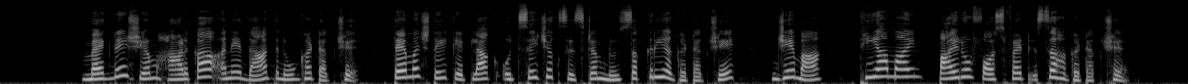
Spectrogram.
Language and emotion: Gujarati, neutral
